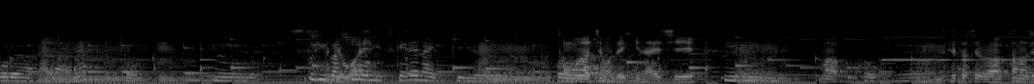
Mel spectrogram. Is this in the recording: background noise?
yes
